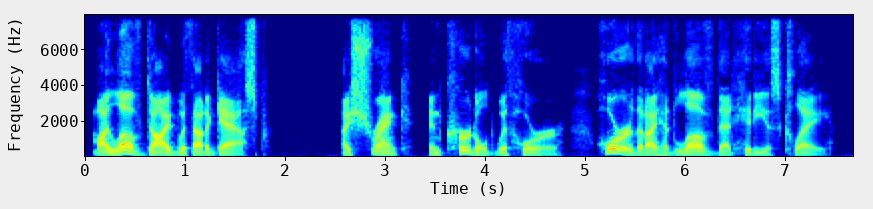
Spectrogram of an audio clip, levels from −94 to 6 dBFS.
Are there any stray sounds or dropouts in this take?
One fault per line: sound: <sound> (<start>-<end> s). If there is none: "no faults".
no faults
